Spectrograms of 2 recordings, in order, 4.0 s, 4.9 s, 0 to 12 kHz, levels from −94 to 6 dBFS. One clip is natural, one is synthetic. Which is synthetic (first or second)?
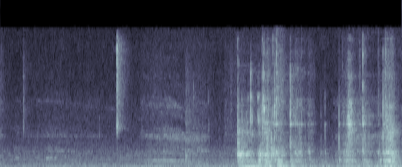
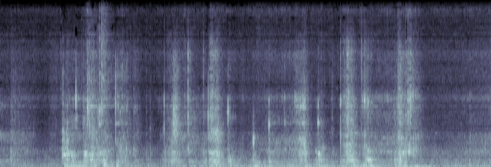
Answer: second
